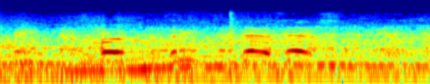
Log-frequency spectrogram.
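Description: Autocross race-car engines running on the dirt track, with one engine's pitch climbing about half a second in, under a track announcer's voice on the loudspeaker.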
